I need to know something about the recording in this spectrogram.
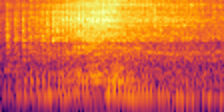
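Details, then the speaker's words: Hero Passion XPro single-cylinder bike, which also emits white smoke, revved in neutral: metallic clatter from piston noise and timing chain noise. "तो यहां पर दोस्तों piston की आवाज़ timing change की आवाज़ भी है इसके अंदर"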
